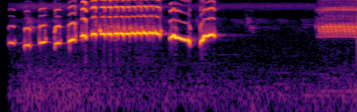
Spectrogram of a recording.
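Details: Orange-headed thrush in full, lively song, used as a master recording to lure other thrushes into answering: quick whistled notes speed up and climb in pitch, then two loud slurred whistles, then a short buzzy trill after a pause.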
